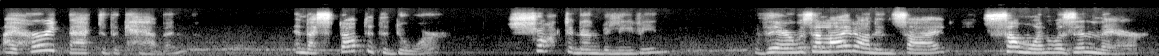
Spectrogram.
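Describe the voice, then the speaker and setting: Performing an online radio play, the actress speaks in an exaggerated, high, expressive voice as a secretive woman confessing her crime, old-time mystery fashion. Brooding tension and suspenseful, deliberate drama mark the delivery, recorded over a noisy home video call.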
